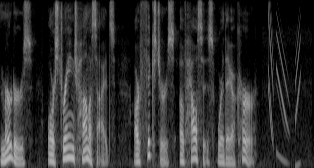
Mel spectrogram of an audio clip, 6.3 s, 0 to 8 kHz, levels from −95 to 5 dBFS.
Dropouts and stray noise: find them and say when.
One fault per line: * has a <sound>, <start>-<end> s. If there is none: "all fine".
* has a chirp, 5.4-6.0 s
